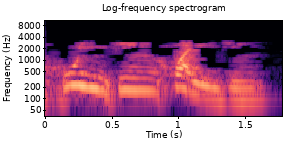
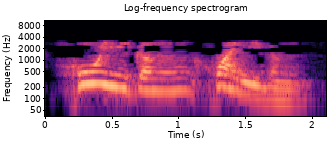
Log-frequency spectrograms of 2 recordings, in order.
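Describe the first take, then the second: First: The repeated syllable is pronounced jing. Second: The repeated syllable is pronounced geng.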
